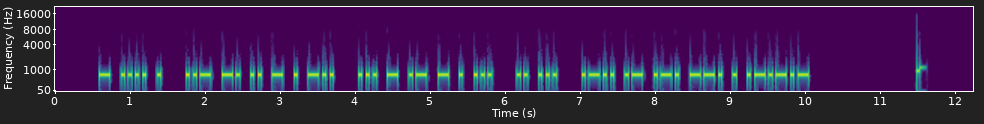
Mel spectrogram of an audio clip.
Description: Morse code, heard as a keyed tone, about 25 wpm, 700 Hz. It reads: THE UNITED STATES IS LARGE.
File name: practice / 25wpm / Sentences with 3-Word Phrases - 25wpm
